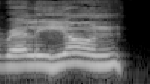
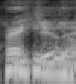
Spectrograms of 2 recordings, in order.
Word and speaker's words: Reguilón: We didn't even talk about he got Reguilón. Reguilón? – Reguilón. – Reguilón, but I don't think you're supposed to pronounce the G. – It's a Rejillon. There's a G there. Oh, Reji? – Yes, no, Rejillon. – G-U-I is Gi.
